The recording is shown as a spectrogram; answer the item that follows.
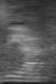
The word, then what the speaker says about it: Zaya: Oh, so Zaya spelled XIH. It says so Zaya would pronounce as Zia.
